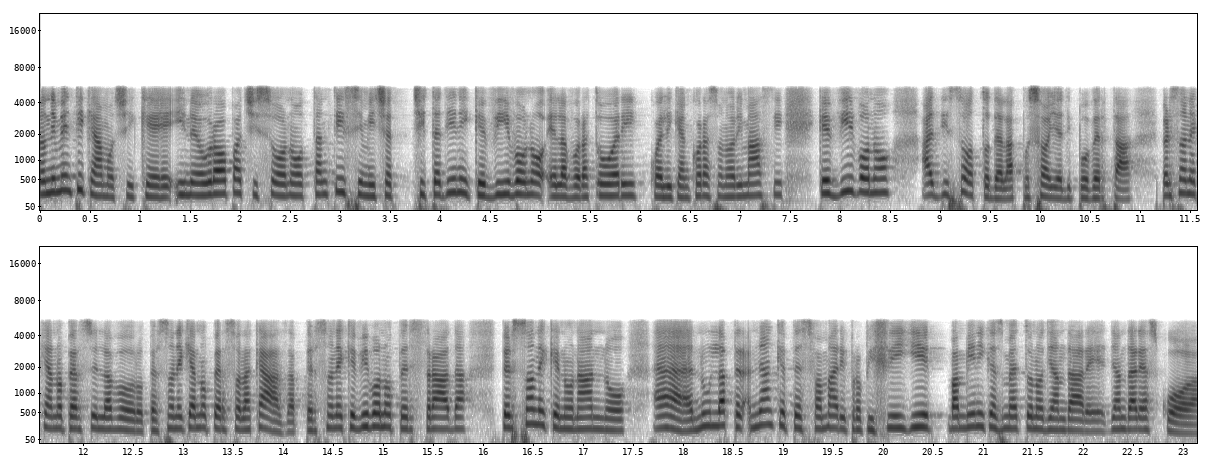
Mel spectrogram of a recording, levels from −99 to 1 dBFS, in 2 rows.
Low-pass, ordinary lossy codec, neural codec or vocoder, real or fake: 5.4 kHz; none; codec, 16 kHz, about 1 kbps, DyCAST, with the encoder's durations; fake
